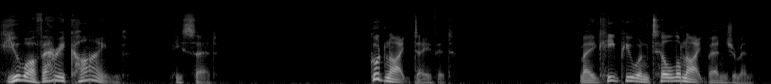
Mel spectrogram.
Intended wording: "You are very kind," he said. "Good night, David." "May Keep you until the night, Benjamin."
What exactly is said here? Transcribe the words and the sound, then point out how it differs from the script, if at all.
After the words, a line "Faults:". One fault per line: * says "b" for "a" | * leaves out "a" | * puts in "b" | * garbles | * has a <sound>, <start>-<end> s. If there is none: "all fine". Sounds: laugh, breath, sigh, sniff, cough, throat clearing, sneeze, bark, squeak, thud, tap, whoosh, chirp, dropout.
"You are very kind," he said. "Good night, David." "May Keep you until the night, Benjamin."
Faults:
all fine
